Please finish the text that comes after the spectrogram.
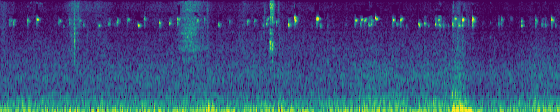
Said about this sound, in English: Man, that wind sure is blowing tough today.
